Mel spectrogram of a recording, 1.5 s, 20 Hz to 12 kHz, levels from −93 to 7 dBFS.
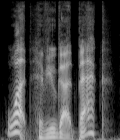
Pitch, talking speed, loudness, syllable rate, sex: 130 Hz, 200 wpm, -19 LUFS, 3.8 syllables/s, male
